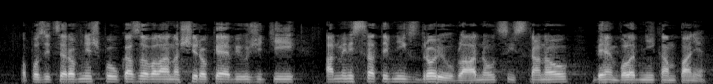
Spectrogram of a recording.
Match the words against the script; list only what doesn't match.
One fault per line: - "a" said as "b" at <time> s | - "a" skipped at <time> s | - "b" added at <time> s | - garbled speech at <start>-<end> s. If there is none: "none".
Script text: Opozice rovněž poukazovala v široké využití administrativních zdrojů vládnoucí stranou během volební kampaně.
- "v" said as "na" at 1.7 s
